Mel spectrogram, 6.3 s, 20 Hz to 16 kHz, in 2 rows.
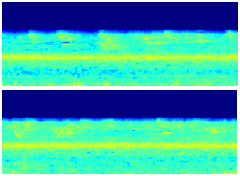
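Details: Cicadas calling in a neighborhood on May 22, 2021: a steady, unbroken buzzing drone at one pitch runs throughout, with scattered short bird chirps and twitters above it.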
